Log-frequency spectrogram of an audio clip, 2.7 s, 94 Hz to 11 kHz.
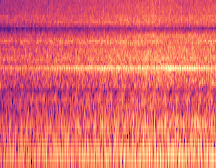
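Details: Idle after fixing leaking fuel-line quick-connect O-rings, confirmed with no leak; loud, smooth and steady with a faint constant whine over it, no knocking or stumbling, so the engine runs fine (owner notes leaking injectors, Bosch 3s).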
